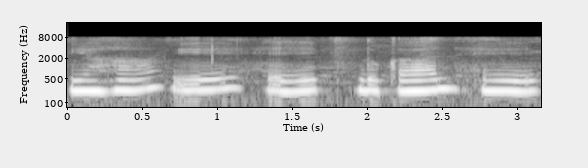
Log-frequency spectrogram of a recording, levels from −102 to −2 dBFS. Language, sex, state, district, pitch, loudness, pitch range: Hindi, female, Rajasthan, Churu, 230 Hz, -13 LUFS, 225-240 Hz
